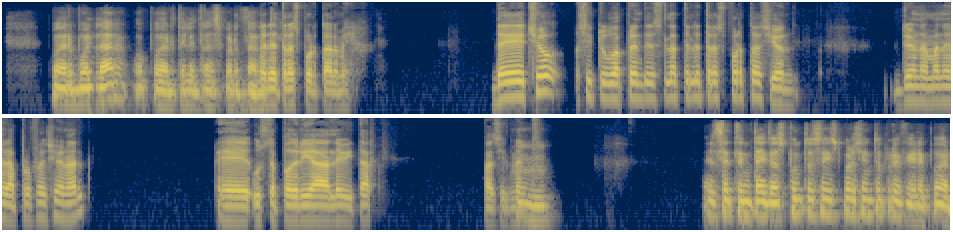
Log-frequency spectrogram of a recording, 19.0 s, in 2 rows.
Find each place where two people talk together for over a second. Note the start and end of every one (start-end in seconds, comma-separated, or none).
none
